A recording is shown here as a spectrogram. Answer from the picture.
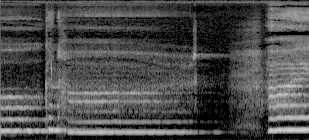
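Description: Slow, wordless album music: a female voice humming long held notes. Two notes carry the first four seconds, the sound fades to a quiet stretch, and a new, louder note comes in near the end.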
